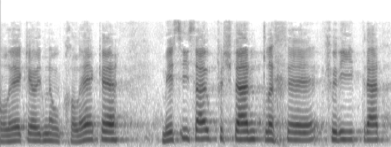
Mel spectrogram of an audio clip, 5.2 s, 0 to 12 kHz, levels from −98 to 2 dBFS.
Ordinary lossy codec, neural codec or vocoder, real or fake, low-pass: MP3, 48 kbps; codec, 16 kHz, 4 kbps, FunCodec, trained on Chinese and English, 50 frames a second; fake; 7.2 kHz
